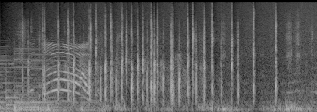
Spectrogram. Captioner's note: applause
